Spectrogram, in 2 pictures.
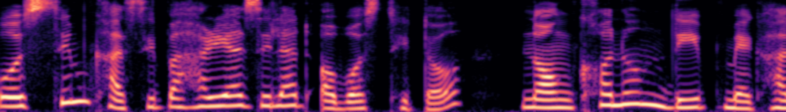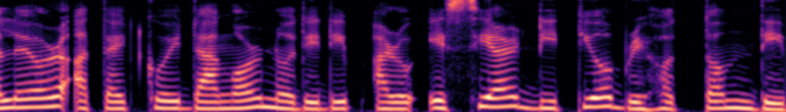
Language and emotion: Assamese, neutral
